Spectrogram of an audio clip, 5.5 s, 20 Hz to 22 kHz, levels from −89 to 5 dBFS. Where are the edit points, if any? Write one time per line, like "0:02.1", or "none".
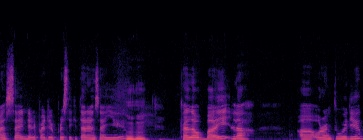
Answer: none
